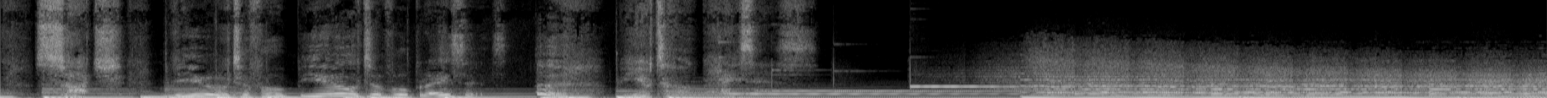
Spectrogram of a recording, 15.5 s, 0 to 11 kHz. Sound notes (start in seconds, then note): 6.2 whispers; 10.2 upbeat music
